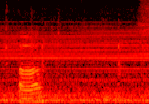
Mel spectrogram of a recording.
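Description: A steady electrical hum made of several fixed tones, with one brief spoken syllable about a third of a second in.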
